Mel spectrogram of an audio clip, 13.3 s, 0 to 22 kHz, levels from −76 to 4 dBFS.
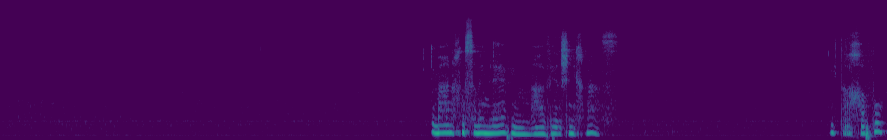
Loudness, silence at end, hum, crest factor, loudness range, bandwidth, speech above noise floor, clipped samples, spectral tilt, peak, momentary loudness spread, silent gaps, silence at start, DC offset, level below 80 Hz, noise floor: -39 LUFS; 0.05 s; none; 20 dB; 16 LU; 17.5 kHz; 30 dB; under 0.1%; -5.5 dB/octave; -24 dBFS; 15 LU; none; 6.45 s; under 0.1%; -70 dBFS; -68 dBFS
